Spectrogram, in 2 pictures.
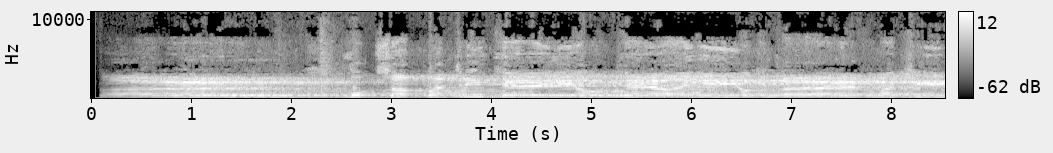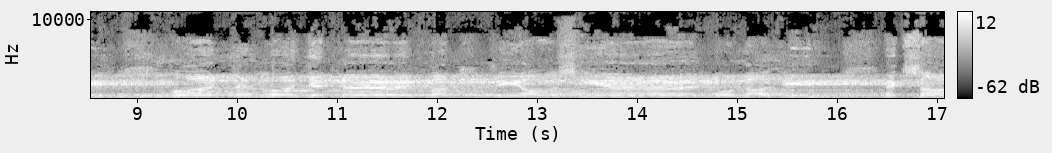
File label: Chanting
